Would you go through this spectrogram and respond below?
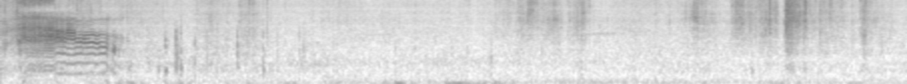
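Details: Affectionate tortoiseshell street cat, friendly and kneading while waiting to be stroked, opens with a loud, clear, harmonic meow lasting about half a second, followed by quiet rustling and low background hum.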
